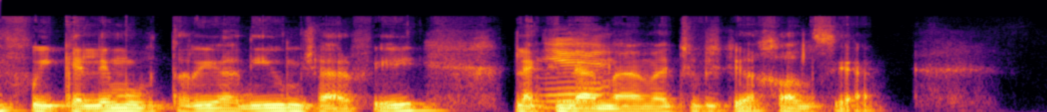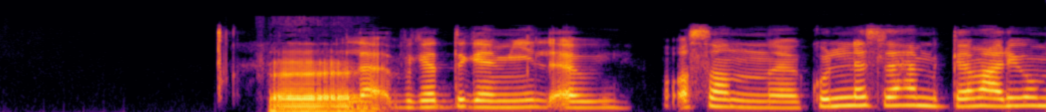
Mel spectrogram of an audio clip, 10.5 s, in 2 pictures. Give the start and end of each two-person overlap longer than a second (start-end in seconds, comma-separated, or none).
none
